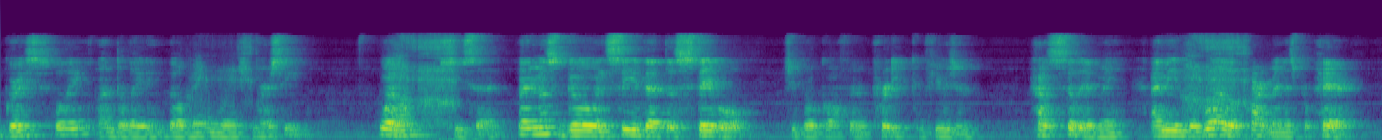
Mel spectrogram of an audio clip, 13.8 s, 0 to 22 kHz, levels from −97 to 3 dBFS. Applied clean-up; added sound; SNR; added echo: neural separator model SepFormer DNS4.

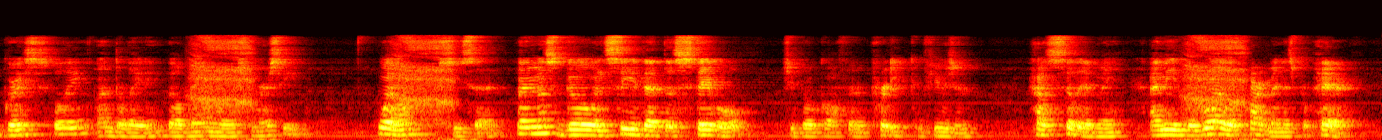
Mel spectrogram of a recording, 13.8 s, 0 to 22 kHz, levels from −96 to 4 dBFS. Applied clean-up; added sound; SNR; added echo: none; Breathing; 14 dB; reverberation time 0.8 s.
